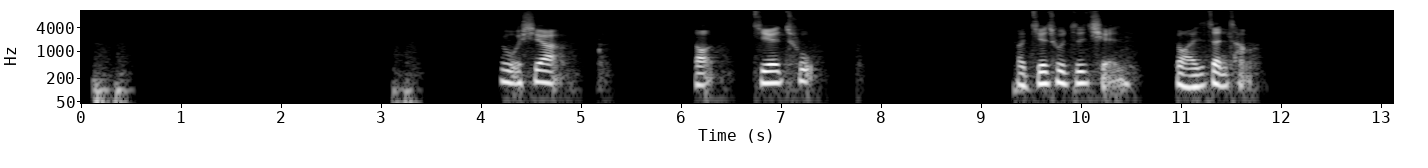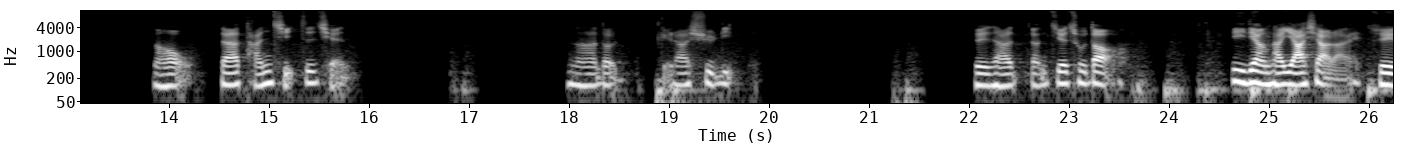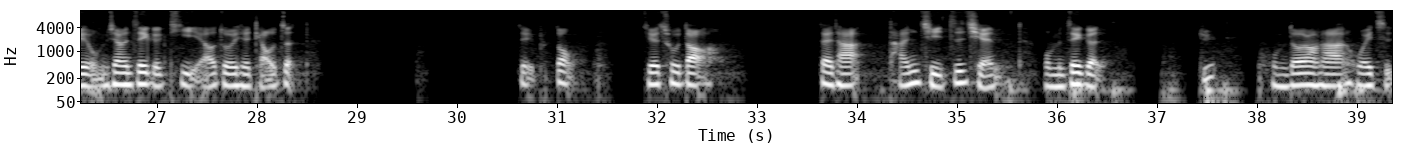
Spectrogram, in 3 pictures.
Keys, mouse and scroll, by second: 0.2 space, 3.1 space, 3.6-7.1 drag, 9.9 click, 11.9-15.0 drag, 17.6 click, 18.5-18.9 drag, 18.9 space, 21.3 space, 22.2-24.1 drag, 24.1 shift+middle drag, 24.4-24.9 shift+scroll up 3, 24.9 shift+middle click, 25.6-26.1 scroll up 2, 26.1-26.8 drag, 26.1-26.8 shift+middle drag, 29.0-32.1 drag, 35.9-36.3 scroll up 2, 36.3 shift+middle drag, 36.5-37.2 shift+scroll up 2, 37.6 g.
